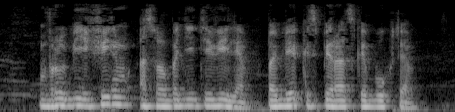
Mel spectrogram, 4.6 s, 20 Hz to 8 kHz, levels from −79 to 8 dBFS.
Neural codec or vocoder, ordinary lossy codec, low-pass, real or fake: none; MP3, 32 kbps; 7.2 kHz; real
